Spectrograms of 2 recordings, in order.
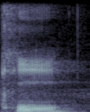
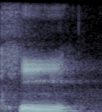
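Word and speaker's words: χ: guess it is pronounced key get it key they they play with that a lot in this series the letter x being pronounced key like the greek letter key because keys get it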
